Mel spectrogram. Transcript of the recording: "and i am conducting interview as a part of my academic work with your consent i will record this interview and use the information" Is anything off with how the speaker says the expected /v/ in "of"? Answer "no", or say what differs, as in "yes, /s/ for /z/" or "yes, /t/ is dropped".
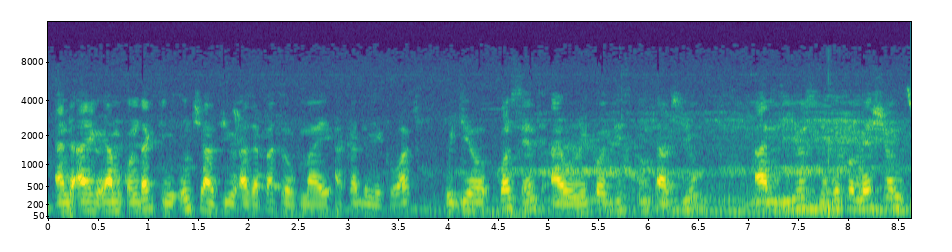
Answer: no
